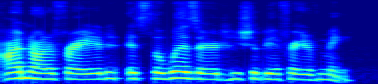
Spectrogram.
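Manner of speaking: ordinary talk, nothing marked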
